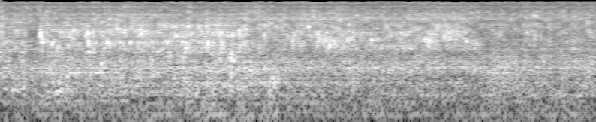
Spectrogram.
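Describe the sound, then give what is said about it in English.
Water runs from a tap while someone washes their hands, a steady continuous rushing hiss that stays even and unbroken throughout, with no voices. “I need to wash my hands.”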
